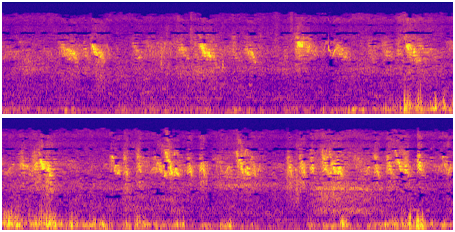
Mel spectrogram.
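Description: Small birds chirping in a run of short, high, repeated chirps. From about four seconds in, low rumbling noise joins them.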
